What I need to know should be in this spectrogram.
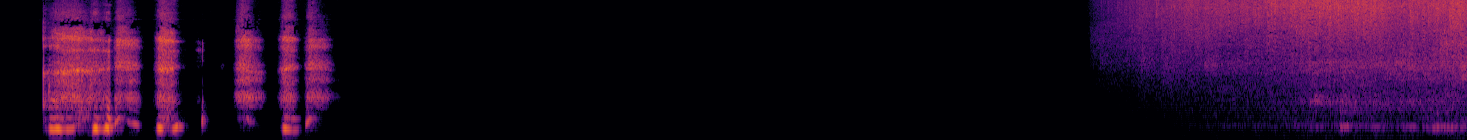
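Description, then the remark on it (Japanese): A few short breathy gasps at the start, then a long silence before a steady hiss of running shower water rises and continues, moderately loud, until the end. “私もシャワーご一緒しようかと思って来ちゃいました。”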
